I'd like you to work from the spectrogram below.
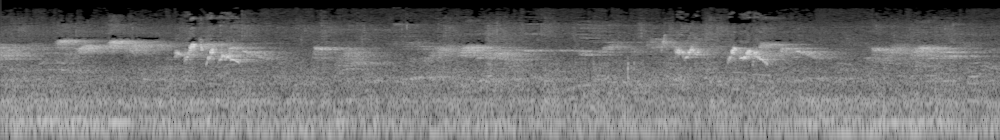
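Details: Red-whiskered bulbul in long-voiced Huế song style, giving repeated warbled, chirpy phrases roughly every one to two seconds, with a few sharper accented notes, over low steady background noise and faint voices.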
